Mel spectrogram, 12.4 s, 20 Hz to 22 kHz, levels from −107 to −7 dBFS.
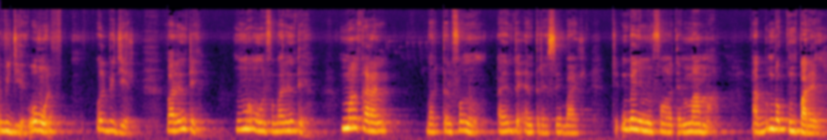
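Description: No technical faults can be heard anywhere in the speech recording.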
